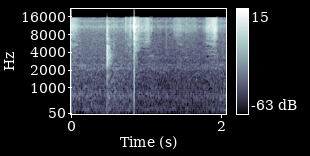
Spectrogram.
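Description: A brief pause between spoken phrases, holding a few short clicks and hisses, with one sharp click a little under a second in.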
